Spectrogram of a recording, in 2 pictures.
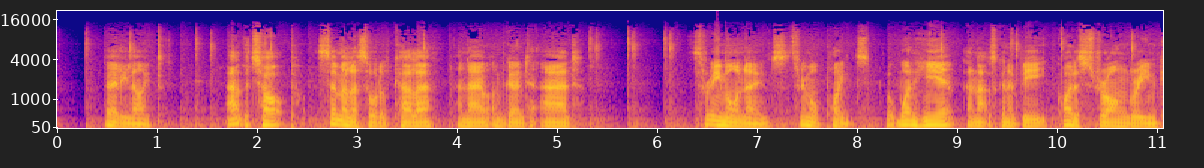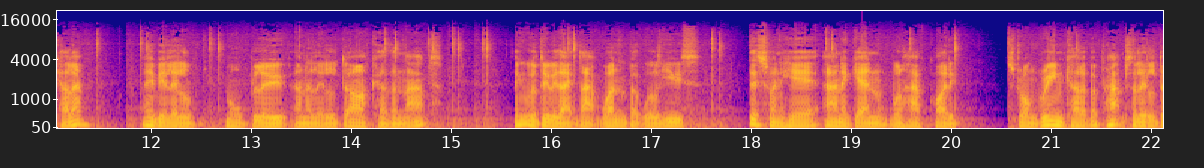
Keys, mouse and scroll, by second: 0.3 click, 2.4 click, 5.0 click, 8.0 click, 19.6 click, 20.6 click.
